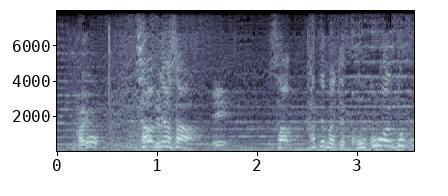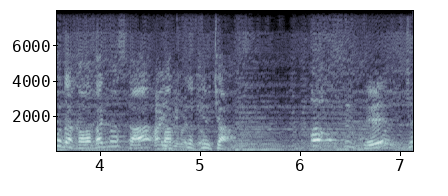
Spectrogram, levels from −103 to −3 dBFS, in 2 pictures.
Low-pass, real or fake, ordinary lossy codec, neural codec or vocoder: 7.2 kHz; real; Opus, 16 kbps; none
